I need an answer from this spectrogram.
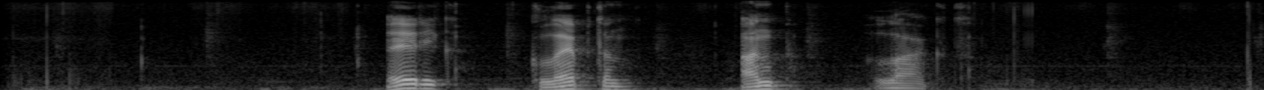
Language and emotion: Russian, neutral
